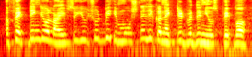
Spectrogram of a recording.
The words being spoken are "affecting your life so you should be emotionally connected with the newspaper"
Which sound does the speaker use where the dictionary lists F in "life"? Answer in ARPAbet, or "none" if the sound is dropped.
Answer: F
